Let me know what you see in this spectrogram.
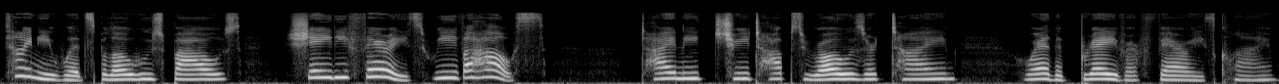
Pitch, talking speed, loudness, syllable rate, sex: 250 Hz, 100 wpm, -17 LUFS, 3.2 syllables/s, female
